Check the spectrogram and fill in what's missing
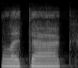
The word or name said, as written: leták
